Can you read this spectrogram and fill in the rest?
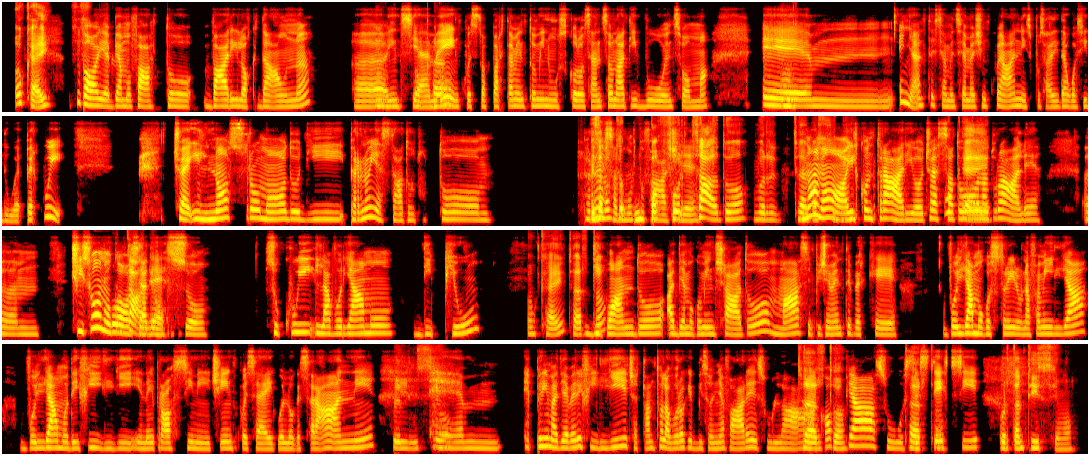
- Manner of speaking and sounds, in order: snort; other background noise; drawn out: "Ehm"; sigh; "cioè" said as "ceh"; "Spontaneo" said as "pontaneo"; tapping; "Importantissimo" said as "portantissimo"
- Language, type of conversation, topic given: Italian, unstructured, Come ti senti quando parli delle tue emozioni con gli altri?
